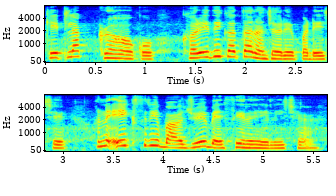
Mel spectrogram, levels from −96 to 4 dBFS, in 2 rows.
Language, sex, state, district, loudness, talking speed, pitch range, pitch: Gujarati, female, Gujarat, Valsad, -14 LUFS, 150 wpm, 180-275 Hz, 210 Hz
